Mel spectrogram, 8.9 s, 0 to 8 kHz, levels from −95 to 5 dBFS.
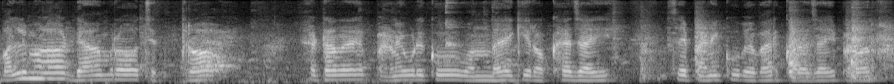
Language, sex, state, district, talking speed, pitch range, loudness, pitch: Odia, male, Odisha, Malkangiri, 115 wpm, 150-175 Hz, -18 LUFS, 165 Hz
